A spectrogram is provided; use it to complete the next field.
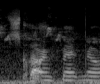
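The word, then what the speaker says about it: carfentanil: Car fentanyl? Car, like a regular Full car, C-A-R, but it's spelled with a K, okay?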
